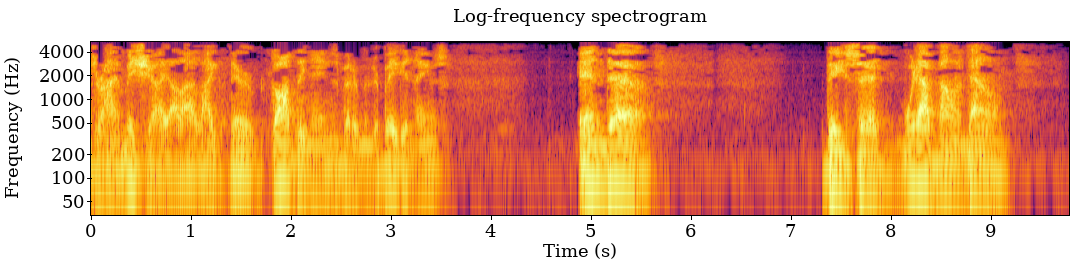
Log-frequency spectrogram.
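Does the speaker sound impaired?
Yes: total laryngectomy, complete laryngectomy, voice prosthesis; speaks through voice prosthesis.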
